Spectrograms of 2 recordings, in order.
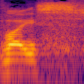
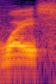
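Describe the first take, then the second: First: It is said with a German-sounding pronunciation. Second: It is said with a plain English pronunciation.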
